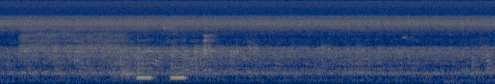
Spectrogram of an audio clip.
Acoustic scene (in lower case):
subway train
